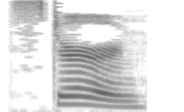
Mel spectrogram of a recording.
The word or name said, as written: sterne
